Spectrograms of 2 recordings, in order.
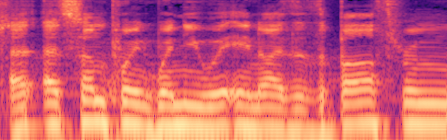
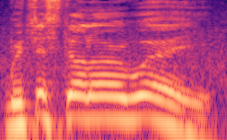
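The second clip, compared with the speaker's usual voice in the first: nervous little guy; 6 semitones higher than usual. Acted. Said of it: "This little guy gets out and goes".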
